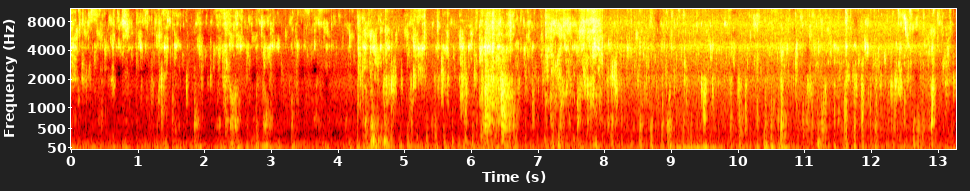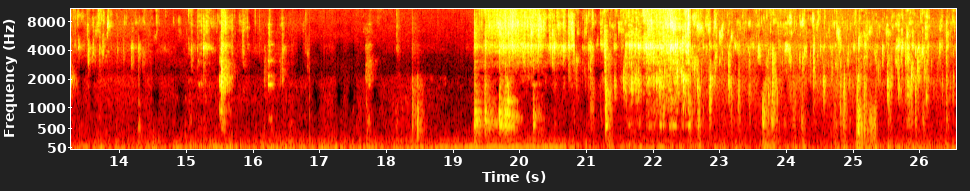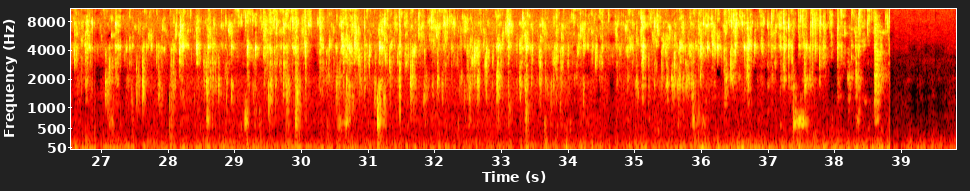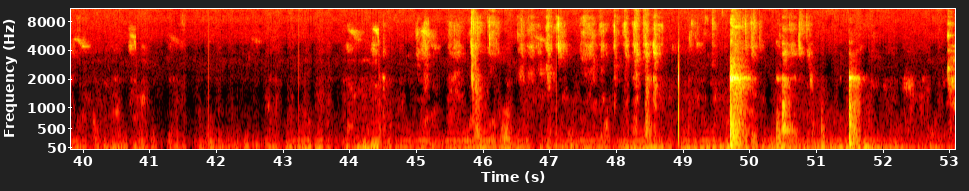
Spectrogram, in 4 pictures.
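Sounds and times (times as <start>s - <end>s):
hot oil sizzling in a wok: 0.0s - 16.5s, 19.3s - 38.8s.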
